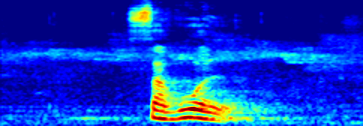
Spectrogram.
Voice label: zaá gual, parents in law, Santiago Matatlán Zapotec; consuegros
